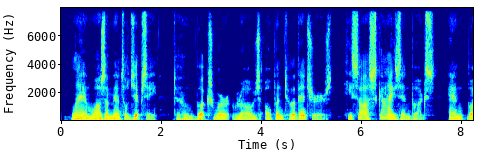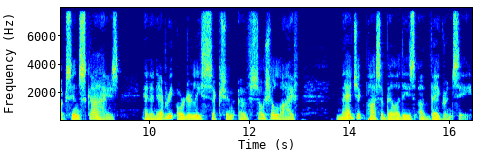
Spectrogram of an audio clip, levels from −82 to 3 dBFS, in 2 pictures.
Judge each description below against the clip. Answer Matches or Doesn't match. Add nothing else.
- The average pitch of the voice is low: Matches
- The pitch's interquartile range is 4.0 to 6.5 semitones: Matches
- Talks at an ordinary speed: Doesn't match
